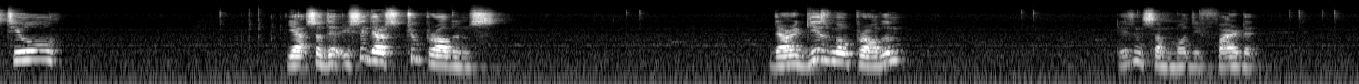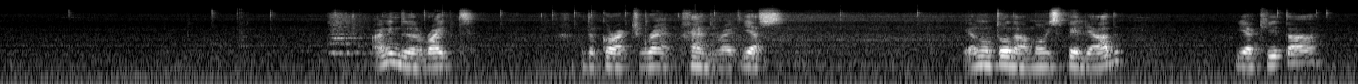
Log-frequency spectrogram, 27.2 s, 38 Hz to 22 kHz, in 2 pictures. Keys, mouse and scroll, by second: 2.4 scroll up 3, 3.0 shift+middle click, 3.5 middle click, 3.8 middle click, 6.3 click, 10.2 click, 12.9 click, 13.2 click, 16.0 scroll down 2, 16.3 middle click, 17.2-17.8 scroll down 2, 17.8 shift+middle click, 18.2 middle click, 18.7 scroll down 1, 19.1 shift+middle click, 19.5 middle click, 20.2-20.5 scroll up 2, 20.5 shift+middle click, 21.0 middle click, 21.5-21.9 scroll up 2, 22.0 middle click, 26.3 click, 26.7 click.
